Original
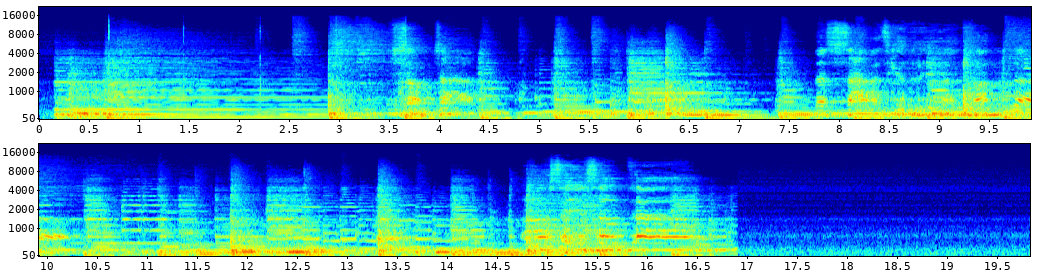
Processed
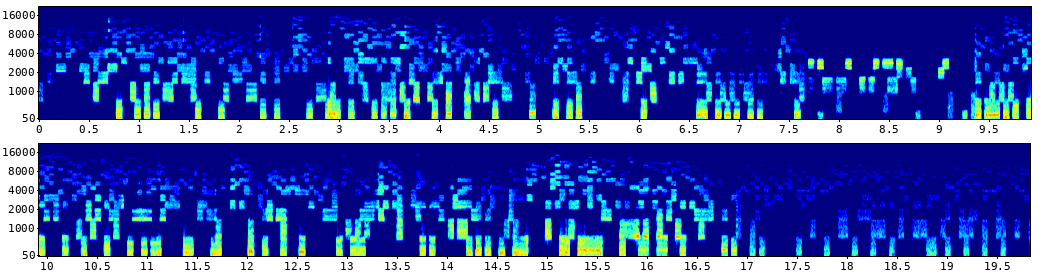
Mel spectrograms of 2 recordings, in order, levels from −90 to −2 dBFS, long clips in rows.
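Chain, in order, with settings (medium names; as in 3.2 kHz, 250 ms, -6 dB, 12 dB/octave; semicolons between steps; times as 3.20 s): random holes in the spectrogram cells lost 75%; 7.69–9.37 s: frequency inversion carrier 3 kHz; compression 2:1, threshold -33 dBFS, peak gain reduction 8 dB; trim +3.5 dB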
